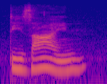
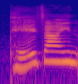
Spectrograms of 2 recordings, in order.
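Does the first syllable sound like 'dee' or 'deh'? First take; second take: dee; deh. First: The first syllable sounds like 'dee'. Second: The first syllable sounds like 'deh'. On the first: The speaker calls it right. "앞부분이 D 이 소리가 난다" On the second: The speaker calls it wrong. "데자인 아니고"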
